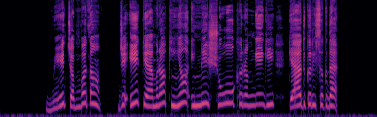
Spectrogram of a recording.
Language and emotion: Dogri, surprised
